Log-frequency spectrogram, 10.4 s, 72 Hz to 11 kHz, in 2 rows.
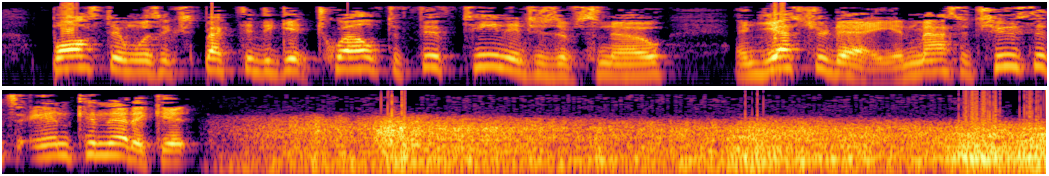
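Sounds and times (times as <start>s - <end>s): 
speech: 0.2s - 6.4s
rolling thunder during a winter snowstorm: 6.2s - 10.4s.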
